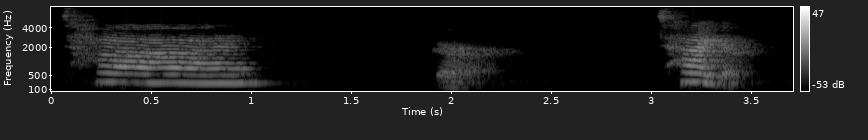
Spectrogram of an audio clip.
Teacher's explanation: The stress is on the first syllable of this word.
